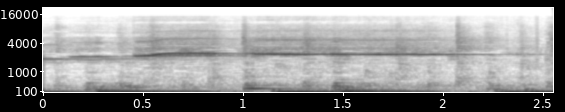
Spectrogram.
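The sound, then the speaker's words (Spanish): A whistled mambo tune holds a bright, sustained high note that steps up slightly, over a steady, pulsing low bass rhythm. “Hay un mambo del silbido, vamos a escucharlo”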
